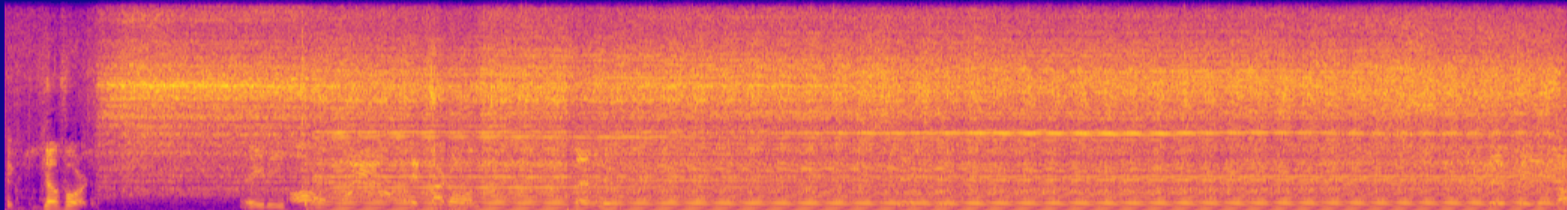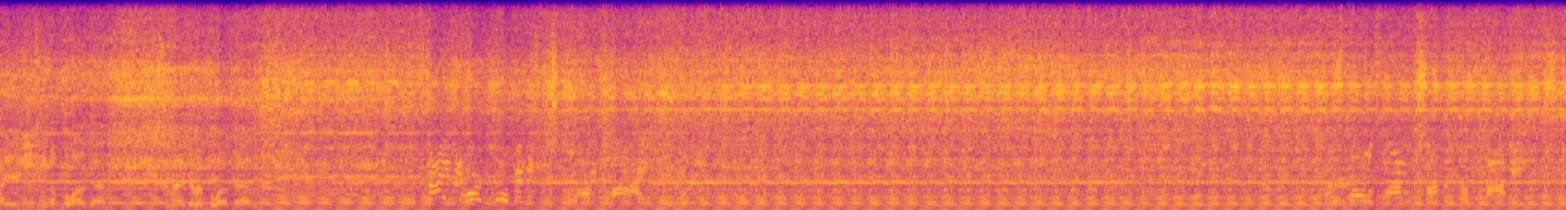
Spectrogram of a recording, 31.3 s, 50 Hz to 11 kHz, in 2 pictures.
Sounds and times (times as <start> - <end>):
Electric toothbrush: 1.0 - 31.3.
